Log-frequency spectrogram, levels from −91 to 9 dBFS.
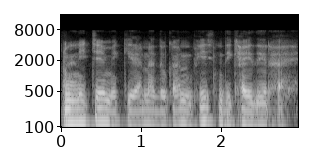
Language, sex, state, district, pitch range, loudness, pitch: Hindi, male, Maharashtra, Mumbai Suburban, 100-110 Hz, -19 LUFS, 105 Hz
